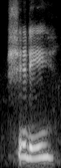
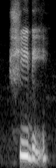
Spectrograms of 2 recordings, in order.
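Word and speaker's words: Shidi: At first, he didn't realize where he was and absently muttered, "Shitty, don't fuss." Sheedy. Not shitty, sheedy. I'm going to have to make sure I pronounce that with emphasis.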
